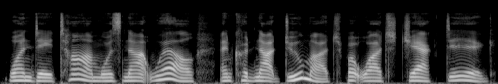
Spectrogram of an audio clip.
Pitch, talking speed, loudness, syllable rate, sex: 170 Hz, 180 wpm, -18 LUFS, 3.6 syllables/s, female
